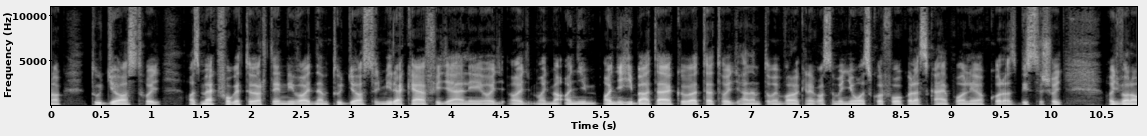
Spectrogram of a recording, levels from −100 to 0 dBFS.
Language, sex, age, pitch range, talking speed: Hungarian, male, 30-49, 85-95 Hz, 220 wpm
